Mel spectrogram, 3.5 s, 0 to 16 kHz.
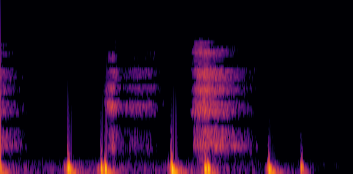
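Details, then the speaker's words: Simulated telemedicine scene with a smartphone placed on the chest of a 72-year-old man taking deep breaths: regular paired heart sounds near 60 a minute with breath noise, normal heart sounds, though possible lung fluid is mentioned. "your heart sounds are normal but it sounds like you might have some fluid in your lungs i've recorded your breath sounds and breathing pattern for the doctor to review"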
